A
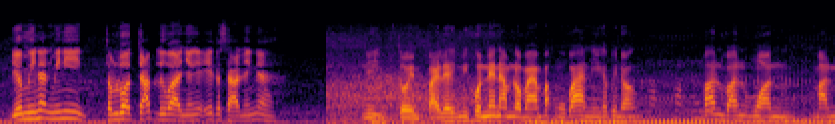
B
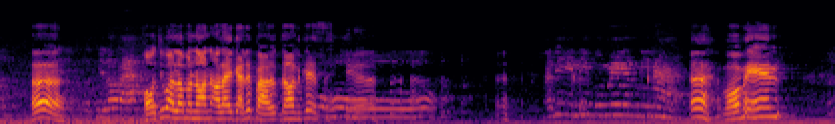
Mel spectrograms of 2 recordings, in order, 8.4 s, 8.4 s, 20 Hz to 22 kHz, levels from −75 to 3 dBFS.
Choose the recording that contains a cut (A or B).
A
